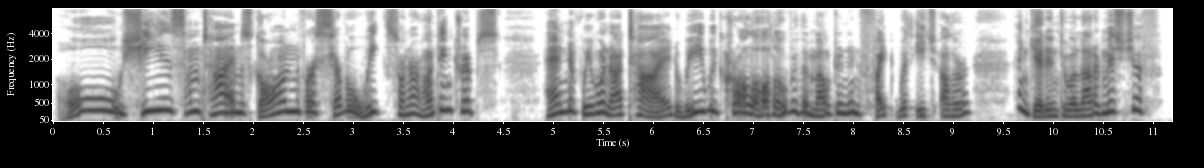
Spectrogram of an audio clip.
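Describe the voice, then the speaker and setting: A reader voicing a proud, hungry young dragon in a storybook, with a high, drawling, haughty manner. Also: sing-song, moderate pace, no echo, studio quality. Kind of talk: audiobook character voice.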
